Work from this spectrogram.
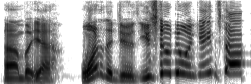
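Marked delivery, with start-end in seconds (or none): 1.4-2.4 very high, incredulous question; mock a nosy dude, voice pitched way up; exaggerated high-pitched asking; imitating a questioner.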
